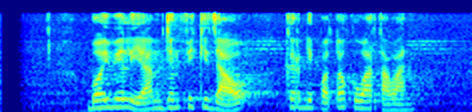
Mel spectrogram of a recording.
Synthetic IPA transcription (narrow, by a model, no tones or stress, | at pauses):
bɔjwiliamd͡ʒɨŋfikid͡ʒaɔʔkɨrdipɔt̪ɔkuwart̪awan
